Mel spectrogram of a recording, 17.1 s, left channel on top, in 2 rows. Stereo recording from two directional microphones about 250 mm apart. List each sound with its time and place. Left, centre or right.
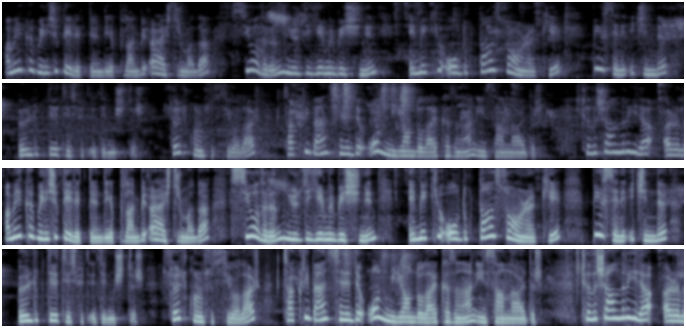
0.0 s speech: right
